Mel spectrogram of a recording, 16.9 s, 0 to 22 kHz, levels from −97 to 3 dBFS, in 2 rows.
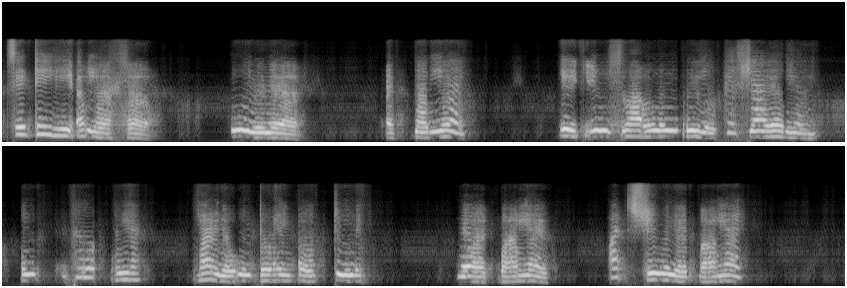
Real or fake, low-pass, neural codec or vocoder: fake; 7.2 kHz; codec, 16 kHz, 0.5 kbps, FreqCodec, smaller model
